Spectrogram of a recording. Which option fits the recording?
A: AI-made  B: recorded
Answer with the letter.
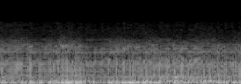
A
